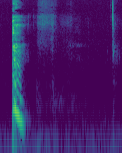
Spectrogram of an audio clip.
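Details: A person with Tourette syndrome, during a night-time episode of bad tics, makes a sudden, loud throat-clearing grunt with a falling pitch, a simple vocal tic.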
